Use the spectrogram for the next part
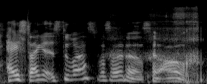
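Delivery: high-pitched, hammed-up telling-off; play-scold yourself like a fussy host; mock self-scolding. Host pretends to scold himself for eating, high mock telling-off.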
